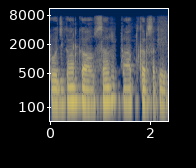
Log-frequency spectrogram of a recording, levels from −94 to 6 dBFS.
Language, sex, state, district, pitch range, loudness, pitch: Hindi, male, Bihar, Jahanabad, 115-130 Hz, -23 LUFS, 120 Hz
